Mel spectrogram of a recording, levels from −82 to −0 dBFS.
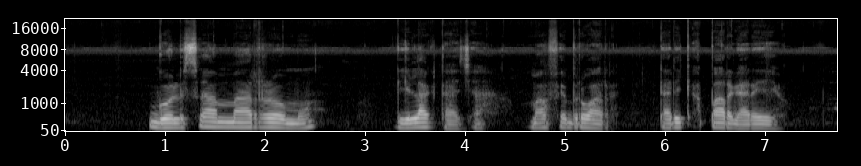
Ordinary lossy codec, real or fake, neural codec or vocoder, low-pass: none; real; none; none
